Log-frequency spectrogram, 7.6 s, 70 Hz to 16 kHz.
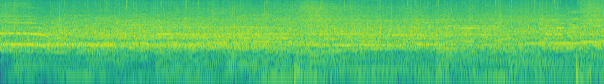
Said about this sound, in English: If that's the case, I want you to give a 1 minute hand clap and shout of praise to the Lord.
